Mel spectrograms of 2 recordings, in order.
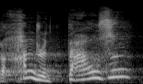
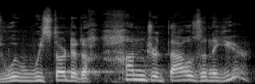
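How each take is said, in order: First: Slow, rising disbelief; astonished. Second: Put-on lower, lightly stuttered old man; a hint of halting old-man stammer; shaking elderly man. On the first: Acted. New hire hears the salary, astonished. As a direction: stretch it into a stunned question. Job seeker stunned by the salary. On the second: Old boss names the salary, mild stammer. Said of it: "this man is kind of shaking".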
